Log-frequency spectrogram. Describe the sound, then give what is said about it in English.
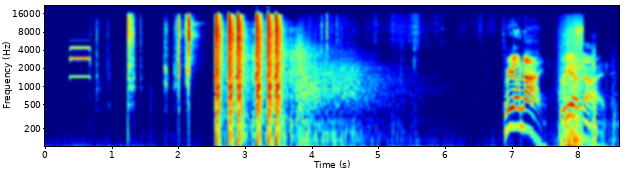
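Rifle gunfire during a speed-reload shooting drill, three shots per target with a pocket magazine: a timer beep, a few sharp cracks, a brief pause, then a rapid string of loud shots, followed by people talking. “Now it's going to be speed reload and then 3 on each target with the rifle.”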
